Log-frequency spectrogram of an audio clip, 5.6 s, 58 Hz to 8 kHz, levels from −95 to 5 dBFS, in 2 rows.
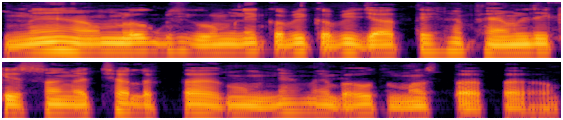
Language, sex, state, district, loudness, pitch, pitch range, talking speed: Hindi, male, Bihar, Araria, -16 LUFS, 100 Hz, 95-110 Hz, 205 wpm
